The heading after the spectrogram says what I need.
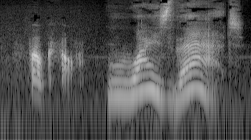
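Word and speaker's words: forecastle: ship but it's pronounced fil why is that try pronouncing it like an English sailor with no formal education F Castle fil over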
